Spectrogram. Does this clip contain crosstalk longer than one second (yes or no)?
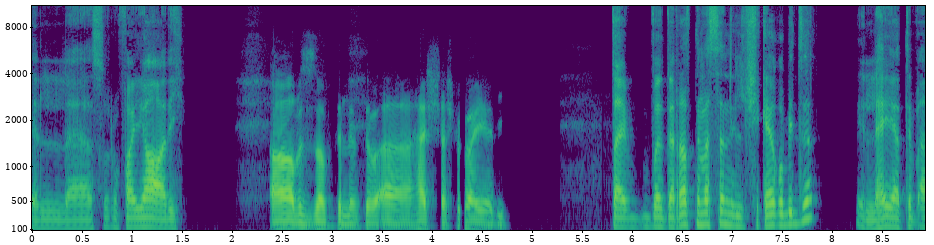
no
